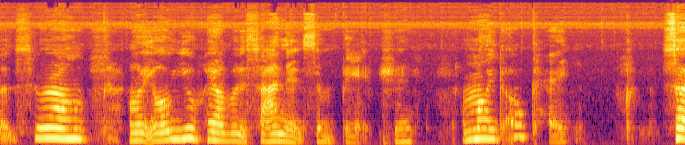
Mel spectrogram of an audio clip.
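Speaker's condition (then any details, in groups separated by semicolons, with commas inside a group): Cerebral palsy; speech affected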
